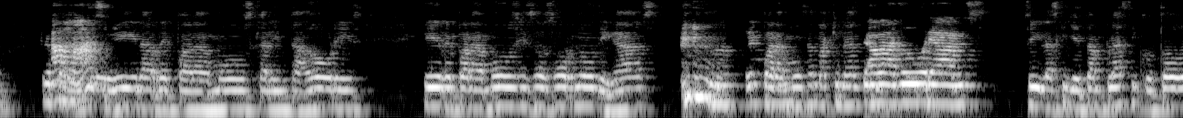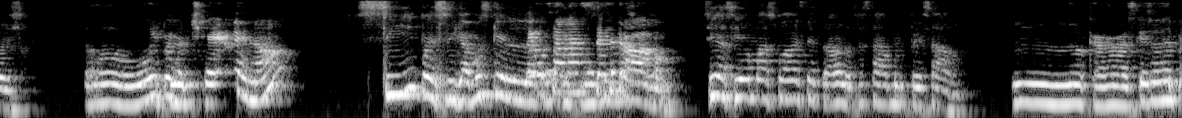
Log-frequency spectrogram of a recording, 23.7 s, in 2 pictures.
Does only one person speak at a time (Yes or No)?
No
